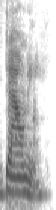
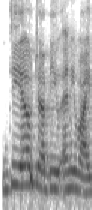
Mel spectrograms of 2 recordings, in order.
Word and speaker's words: Downey: Well, I got married 4 years ago, so it's Downey. D-O-W-N-E-Y, Downey. It's really easy now.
